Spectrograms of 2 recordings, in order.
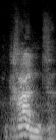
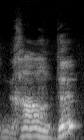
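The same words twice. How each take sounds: First: No final vowel is sounded after the D. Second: A final vowel is sounded after the D. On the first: The speaker calls it right. "On ne doit pas prononcer le E" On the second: The speaker calls it wrong. "on ne doit pas dire grande"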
